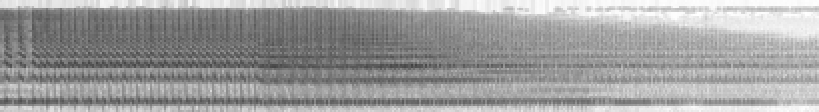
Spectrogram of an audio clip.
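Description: Hard trance breakdown: a rapidly pulsing synthesizer chord plays without the kick drum, getting steadily duller as its highs are filtered away. Its bass cuts out about four and a half seconds in, and it fades toward the end.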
